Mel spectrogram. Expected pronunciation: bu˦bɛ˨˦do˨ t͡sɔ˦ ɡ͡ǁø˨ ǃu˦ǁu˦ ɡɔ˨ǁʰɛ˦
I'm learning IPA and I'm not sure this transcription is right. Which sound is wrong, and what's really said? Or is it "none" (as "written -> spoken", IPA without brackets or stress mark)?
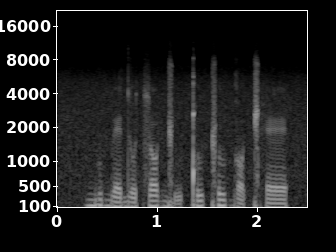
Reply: ø˨ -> u˨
